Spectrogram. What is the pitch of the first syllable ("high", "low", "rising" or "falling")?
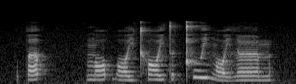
rising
